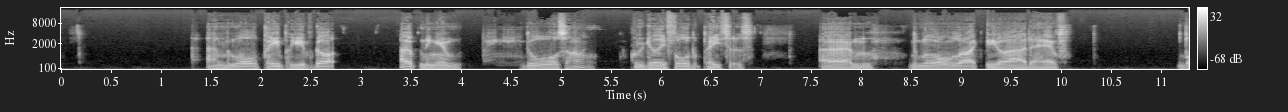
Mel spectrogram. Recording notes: Please excuse the poor audio quality in some parts, this interview had to be recorded entirely over the phone and enhanced in retrospect.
